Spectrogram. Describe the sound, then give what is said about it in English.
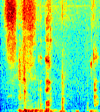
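A stifled yawn: a low, groaning voiced stretch with breathy hiss on top, trailing off into a few short muffled grunts, with no words spoken. “Sorry, fight through yawn there.”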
